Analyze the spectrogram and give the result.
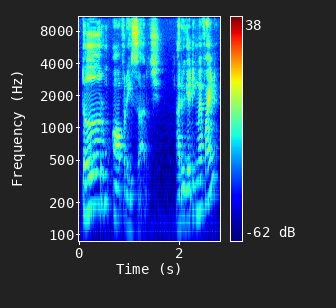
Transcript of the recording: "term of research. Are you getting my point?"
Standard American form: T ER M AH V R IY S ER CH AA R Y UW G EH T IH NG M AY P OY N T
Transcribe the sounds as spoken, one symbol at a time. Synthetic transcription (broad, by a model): T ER M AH F R IY S ER CH AA R Y UW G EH T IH NG M AY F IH N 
